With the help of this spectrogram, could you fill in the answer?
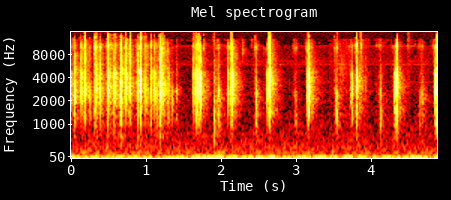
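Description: Two hands type steadily with their fingertips on a black and yellow Mammoth75 mechanical keyboard with a metal case, polycarbonate plate and ABS keycaps. The keystrokes make short, bright clacks with a quick, clipped decay, coming in a fast burst at first and then at a looser, uneven pace. A low hum runs faintly underneath.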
